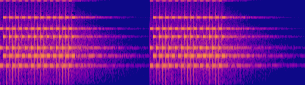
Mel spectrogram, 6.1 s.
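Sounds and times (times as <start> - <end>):
phone ringtone: 0.0 - 1.8, 3.0 - 5.7.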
